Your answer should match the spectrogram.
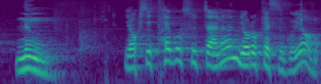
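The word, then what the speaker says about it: หนึ่ง: 이렇게 씁니다 태국 숫자로 1은 이제 짧게 일성으로 발음해야 능 역시 태극 숫자는 요렇게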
